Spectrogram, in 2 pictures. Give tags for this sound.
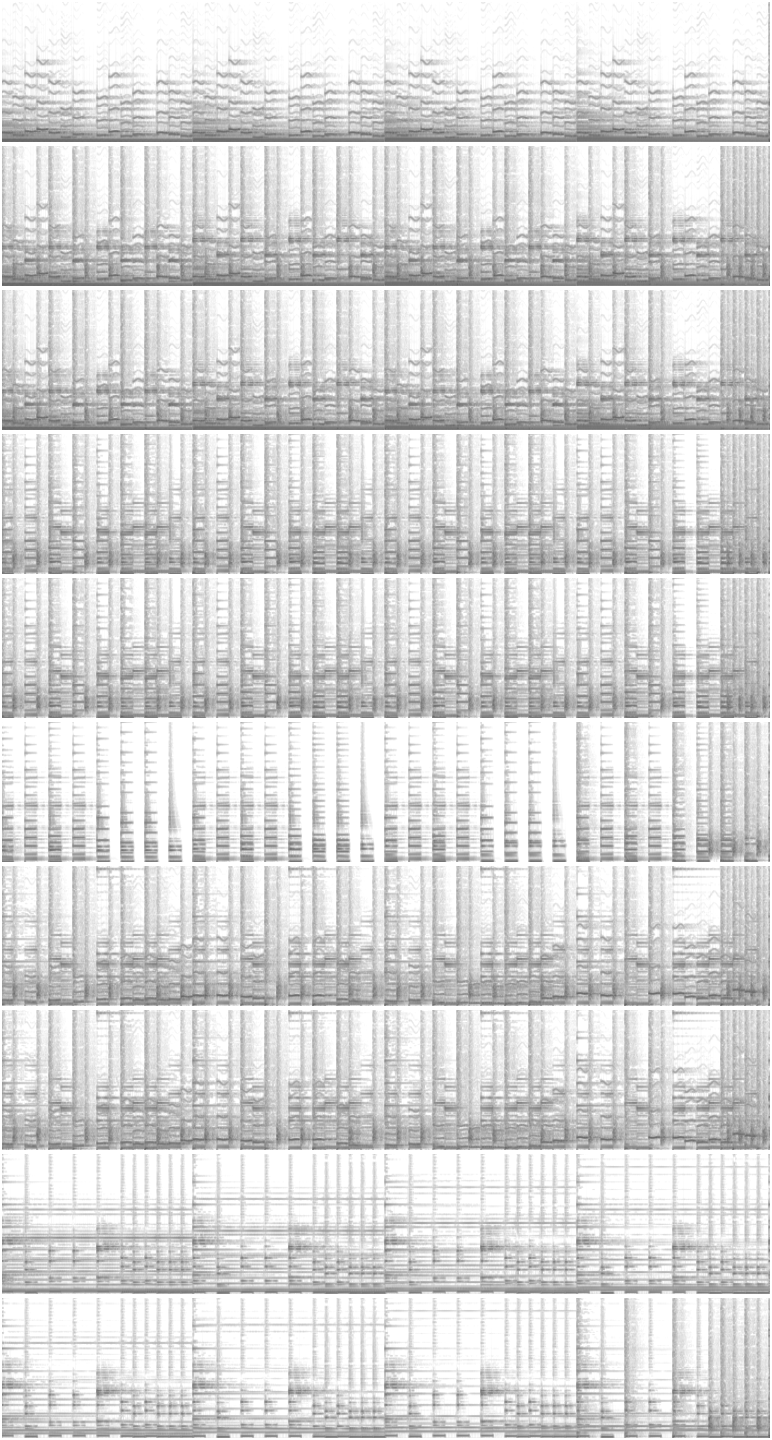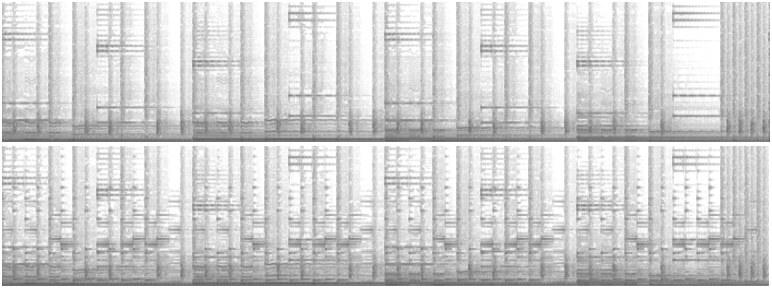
adventure
atmosphere
background
calm
cartoon
droll
electro
electronic
funny
game
loop
melody
movie
music
ost
relaxing
sample
soundtrack
theme

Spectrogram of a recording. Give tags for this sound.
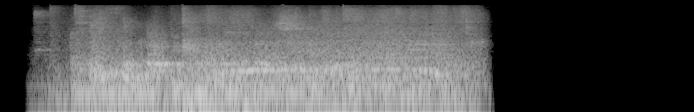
arrive
building
lift
machine
move

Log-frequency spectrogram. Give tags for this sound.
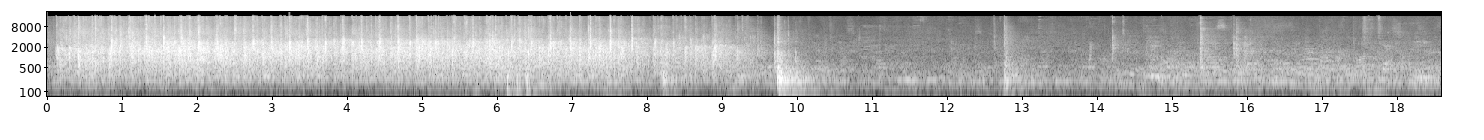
applause
audience
auditorium
clapping

